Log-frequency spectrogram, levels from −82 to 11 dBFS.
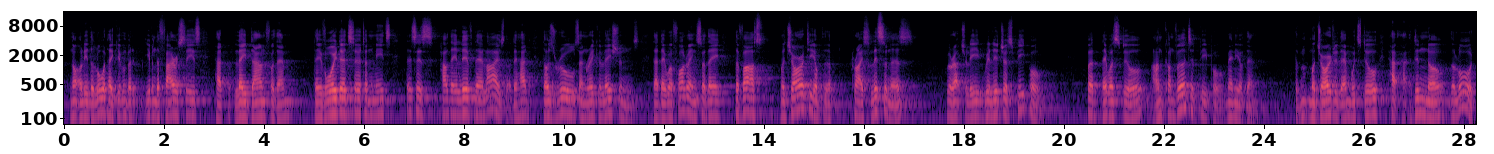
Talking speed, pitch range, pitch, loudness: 150 wpm, 110-130 Hz, 120 Hz, -33 LUFS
